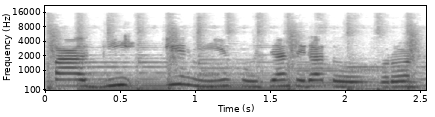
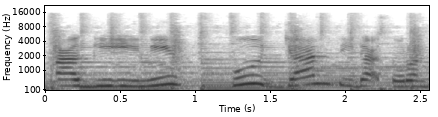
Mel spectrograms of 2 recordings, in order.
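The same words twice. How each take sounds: First: The stress falls on "pagi ini". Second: The stress falls on "hujan". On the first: "Penekanan pada kata pagi ini" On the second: "Penekanan pada kata hujan"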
